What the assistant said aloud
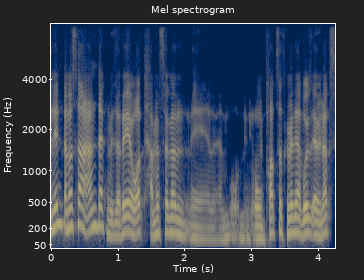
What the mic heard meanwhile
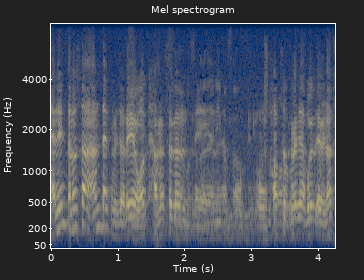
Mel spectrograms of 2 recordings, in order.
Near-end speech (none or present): present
